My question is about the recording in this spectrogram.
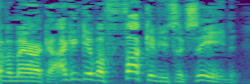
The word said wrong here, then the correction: secede: Succeed. There we go. Secede. No, secede. I'm not even saying it right.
